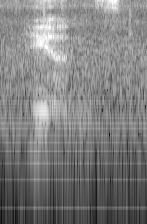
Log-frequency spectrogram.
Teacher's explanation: you turn the S into a z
